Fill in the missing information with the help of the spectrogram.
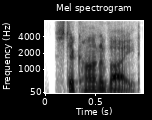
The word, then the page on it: Stakhanovite: American English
